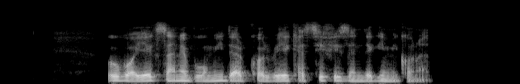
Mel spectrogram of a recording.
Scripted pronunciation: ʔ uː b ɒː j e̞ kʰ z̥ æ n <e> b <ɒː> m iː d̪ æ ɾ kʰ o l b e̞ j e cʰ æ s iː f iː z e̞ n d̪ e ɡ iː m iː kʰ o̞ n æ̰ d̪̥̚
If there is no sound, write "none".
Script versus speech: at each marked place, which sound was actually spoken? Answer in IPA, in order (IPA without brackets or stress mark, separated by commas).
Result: e, uː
